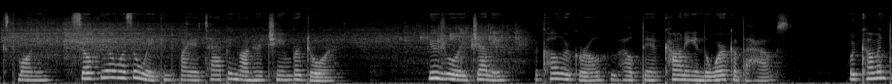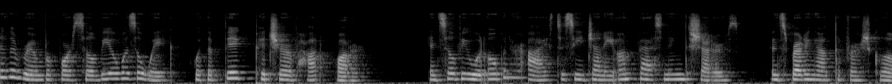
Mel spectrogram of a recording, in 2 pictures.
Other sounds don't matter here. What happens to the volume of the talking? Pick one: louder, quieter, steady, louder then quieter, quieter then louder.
steady.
